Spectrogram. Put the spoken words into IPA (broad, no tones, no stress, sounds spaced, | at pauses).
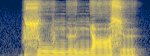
z u ɲ ø ɲ ɑ z ø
